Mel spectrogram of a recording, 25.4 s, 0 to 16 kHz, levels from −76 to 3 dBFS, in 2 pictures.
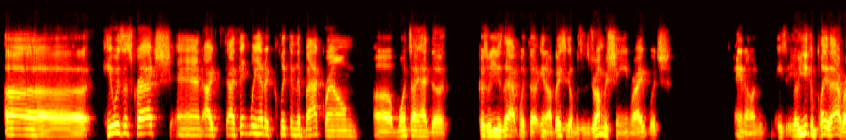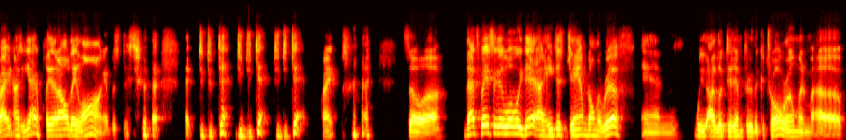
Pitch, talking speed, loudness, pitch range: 140 Hz, 210 wpm, -14 LUFS, 125-160 Hz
